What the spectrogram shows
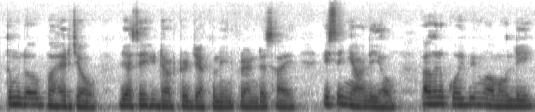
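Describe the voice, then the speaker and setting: A man's voice: on the high side, mellow, dull audio, natural voice. A man reading the part of a stern male secret agent who speaks in a cold, serious tone.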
